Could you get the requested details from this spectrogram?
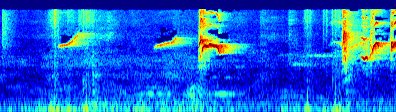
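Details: Sparse high notes from a purple-throated sunbird, a brown-breasted young konin singing ngobra emosi to stimulate other birds: two thin rising whistles, then short loud bursts of high, scratchy twitters over faint low background noise.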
